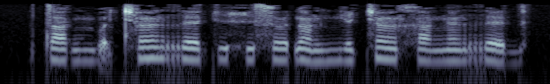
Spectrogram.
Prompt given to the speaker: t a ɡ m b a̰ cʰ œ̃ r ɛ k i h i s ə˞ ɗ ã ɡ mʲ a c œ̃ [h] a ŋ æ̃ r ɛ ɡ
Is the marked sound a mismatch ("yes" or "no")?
yes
